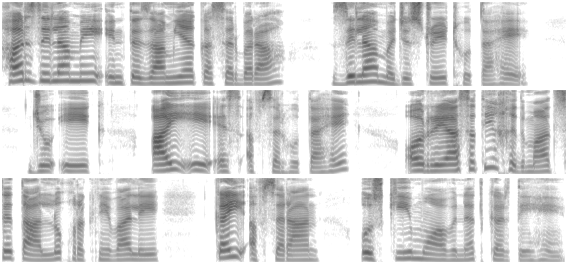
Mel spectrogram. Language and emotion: Urdu, neutral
